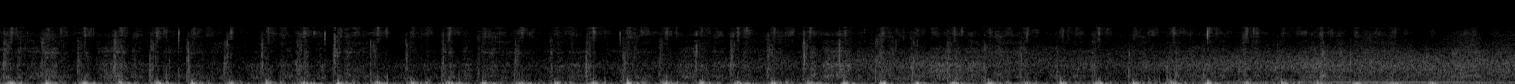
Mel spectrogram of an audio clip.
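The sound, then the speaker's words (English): Quick, even footfalls of someone jogging in place with high knees on the balls of the feet: many soft thuds in a steady, rapid rhythm that continue throughout at low volume. “getting the thighs up, so they're parallel with the ground, up on the tips of your toes, balls of your feet, and jog.”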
